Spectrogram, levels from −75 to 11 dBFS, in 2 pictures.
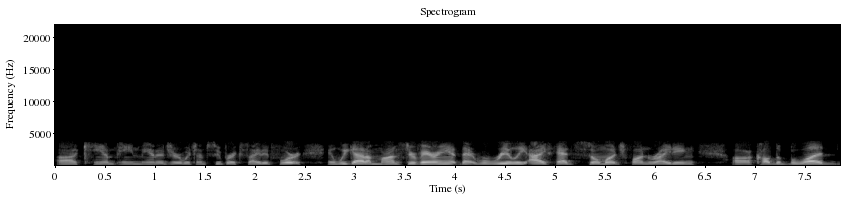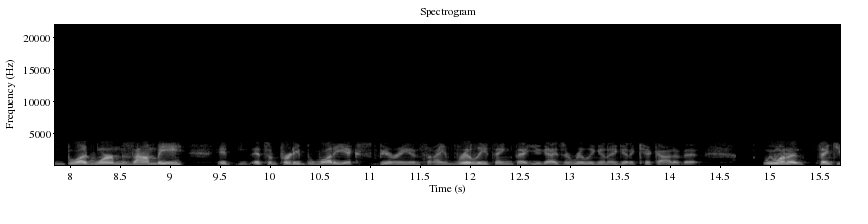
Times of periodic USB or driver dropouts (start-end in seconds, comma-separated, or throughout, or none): none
